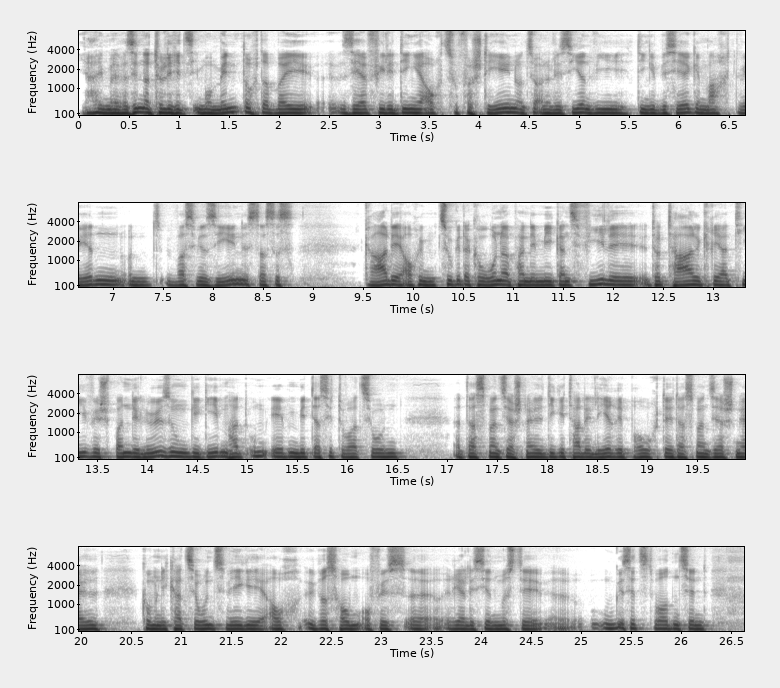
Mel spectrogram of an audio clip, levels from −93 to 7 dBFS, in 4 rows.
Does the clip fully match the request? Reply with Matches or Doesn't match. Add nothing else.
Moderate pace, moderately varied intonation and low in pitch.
Doesn't match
